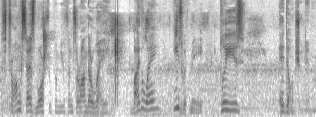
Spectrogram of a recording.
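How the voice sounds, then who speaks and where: A man's voice: a little high, expressive, unhurried, heavy background noise. An actor playing a flamboyant, theatrical male captive in a video game, with a pompous, dramatic delivery. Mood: pleading. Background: loud game music.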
